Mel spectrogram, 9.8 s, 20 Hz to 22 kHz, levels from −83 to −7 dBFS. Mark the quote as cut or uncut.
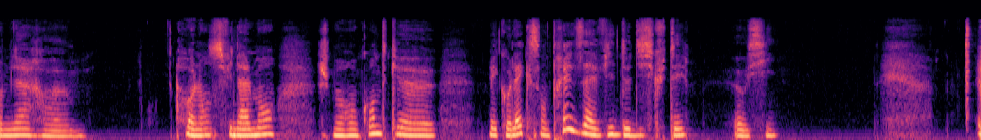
cut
